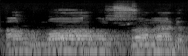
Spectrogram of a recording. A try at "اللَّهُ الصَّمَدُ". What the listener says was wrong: Allahus somad. Iya, jangan sampai dipanjangkan.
